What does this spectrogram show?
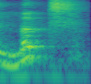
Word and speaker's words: booked: Here it is pronounced as booked.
